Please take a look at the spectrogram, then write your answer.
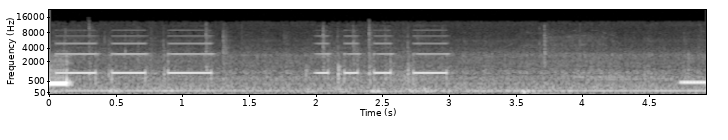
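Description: A telephone number is dialed as a quick series of touch-tone beeps, seven short steady tones in two bursts, over a low continuous hum, ending with a brief tone at the close.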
